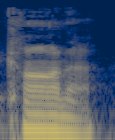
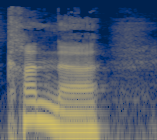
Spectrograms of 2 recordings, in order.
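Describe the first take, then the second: First: The name has a simplified, anglicized pronunciation. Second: The name has its original Indian pronunciation. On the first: This form is easier for locals to say. "I've sort of assimilated it to Kana" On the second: This is the family's true name. "the proper pronunciation is Kanna"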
